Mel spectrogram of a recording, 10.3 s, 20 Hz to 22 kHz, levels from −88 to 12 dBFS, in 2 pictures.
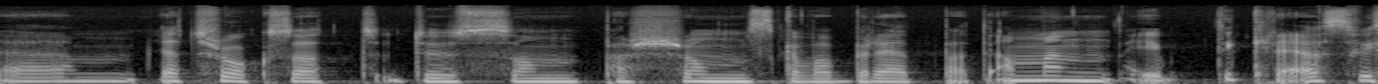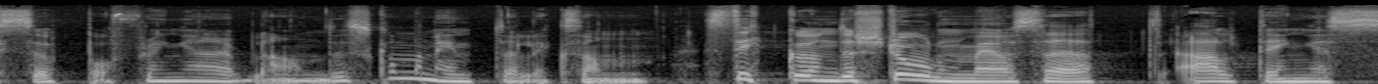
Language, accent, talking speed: Swedish, native, 190 wpm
